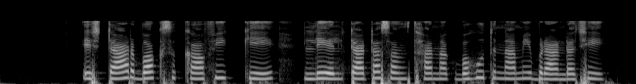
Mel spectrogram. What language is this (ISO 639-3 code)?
mai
